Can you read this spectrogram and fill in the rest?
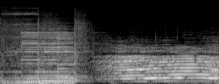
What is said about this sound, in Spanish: Yo creo que esta vaca quiere decirnos algo, escuchemos.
